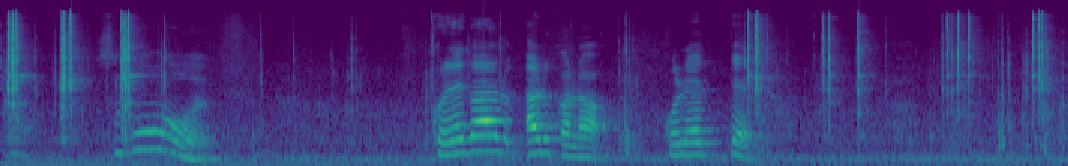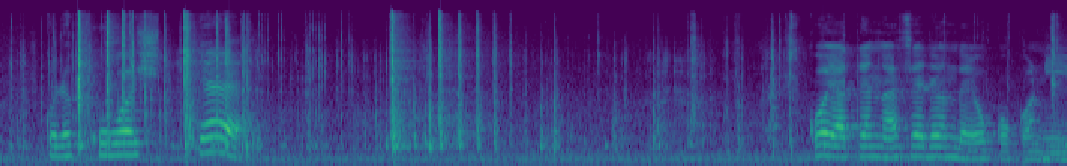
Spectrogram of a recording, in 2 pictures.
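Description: A young child talks in a high voice close by.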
